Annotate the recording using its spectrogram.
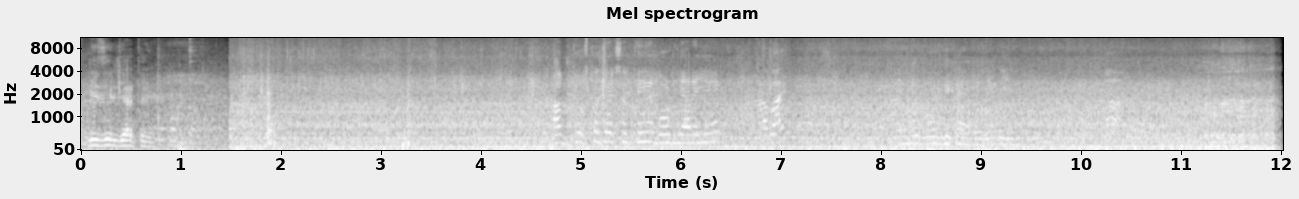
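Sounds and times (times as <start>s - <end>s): boat diesel engine droning: 1.1s - 12.0s.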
